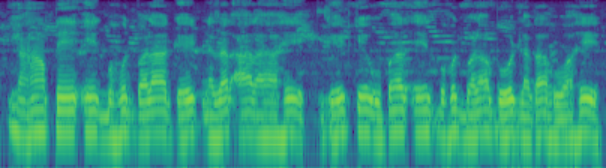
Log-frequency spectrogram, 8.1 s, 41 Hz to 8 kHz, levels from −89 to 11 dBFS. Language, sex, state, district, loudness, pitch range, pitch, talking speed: Hindi, male, Bihar, Bhagalpur, -15 LUFS, 110-125 Hz, 115 Hz, 140 wpm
